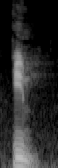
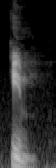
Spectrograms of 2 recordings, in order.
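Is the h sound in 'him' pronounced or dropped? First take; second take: dropped; dropped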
